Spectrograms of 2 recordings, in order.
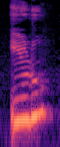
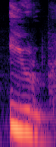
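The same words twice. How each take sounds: First: The pitch of the word goes high. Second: The pitch of the word drops down. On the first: "your voice goes high. Iru, it shoots high" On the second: "If you say Iru, it drops"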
